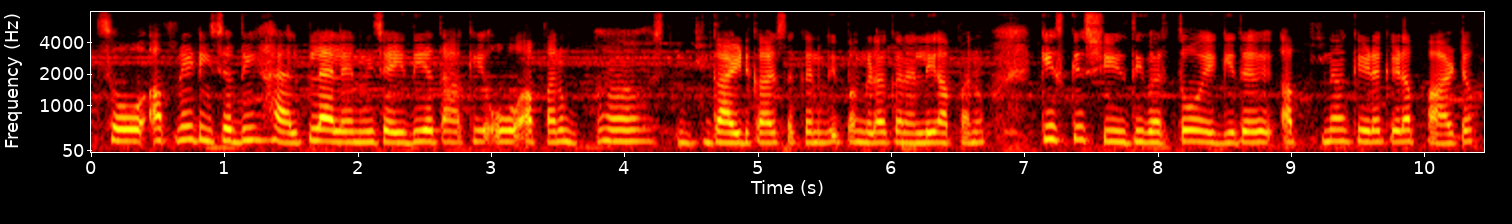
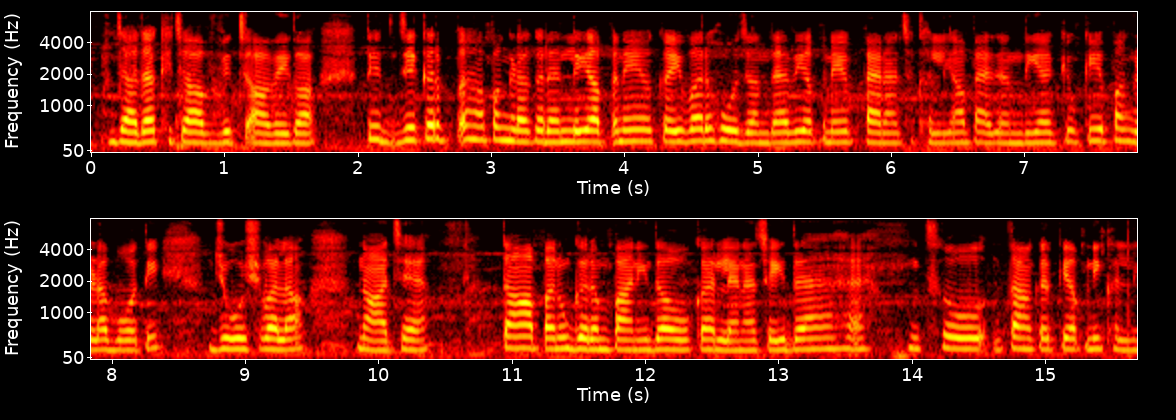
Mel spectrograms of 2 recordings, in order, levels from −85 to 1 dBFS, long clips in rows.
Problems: background sounds at intervals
